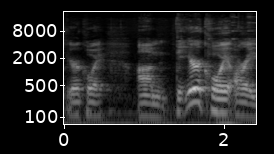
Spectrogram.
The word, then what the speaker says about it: Iroquois: looks like iroquois i print i promise it's pronounced iroquois um the iroquois are a group of first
